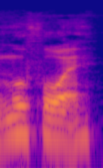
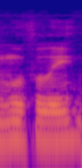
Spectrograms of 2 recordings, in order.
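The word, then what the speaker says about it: Mewfeuille: Madolche Moufoy. That's the French way of saying it, the real way of saying it. But some people call it Madolche Moufoli, but that's not how you say it.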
